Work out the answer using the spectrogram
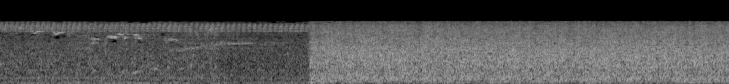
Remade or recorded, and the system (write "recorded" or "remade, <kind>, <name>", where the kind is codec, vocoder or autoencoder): recorded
